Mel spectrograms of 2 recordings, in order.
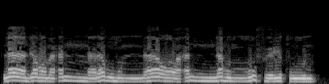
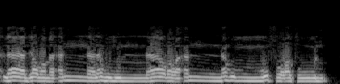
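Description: First: مفرطون said "mufritun", i after the r; kasra on ra. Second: Said in the usual way. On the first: Shown as a demonstration. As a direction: give the ra of مفرطون a short i. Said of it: "بكسر الراء". (كسر الراء في مفرطون) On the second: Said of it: "قرأ قالون بكسر الراء".

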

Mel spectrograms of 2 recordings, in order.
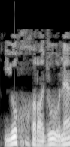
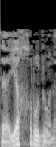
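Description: First: يخرجون slowly as yukh-ra-jun; passive form. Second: يخرجون as yakh-ru-jun; the wrong active reading of يخرجون; active form. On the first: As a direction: stress the passive reading of يخرجون. (يُخرَجون بالبناء للمجهول) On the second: (يَخرُجون بالبناء للمعلوم) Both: Shown as a demonstration. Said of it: "وليس".

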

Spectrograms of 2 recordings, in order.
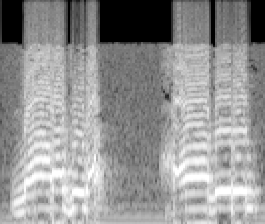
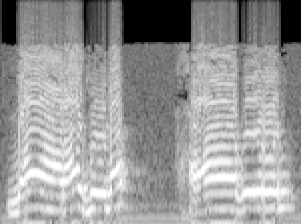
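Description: First: Said in the usual way. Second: Each word drawn out very slowly; slow demo. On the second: Shown as a demonstration. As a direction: spell the example out slowly for students. (مثال يُنطق ببطء شديد) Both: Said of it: "مثلًا تقول".

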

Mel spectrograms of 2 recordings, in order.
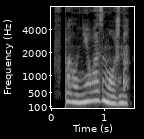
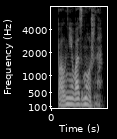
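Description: First: Sister confirming. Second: Said in the usual way. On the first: A narrator's reading. Nola echoes her brother's words, confirming emphatically. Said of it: "подтвердила Нола". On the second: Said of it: "произнёс Финн".

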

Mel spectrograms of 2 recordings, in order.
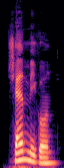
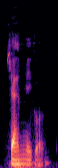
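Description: First: Said in the usual way. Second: Softer, lower murmured repeat, half to himself; quiet repeat. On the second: A narrator's reading. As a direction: let the second one sink down softer and lower. Sam reassures Lilla twice.

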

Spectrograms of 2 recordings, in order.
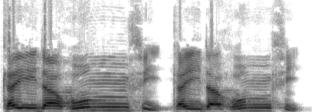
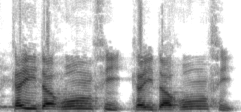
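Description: First: Slow "كيدهم في", mim clear and given medium time; medium-length mim. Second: "كيدهم في" with the mim blurred into the fa; student's mistake. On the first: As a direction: give the mim of "كيدهم" its measured time before "في". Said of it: "يعني زمن متوسط". (إظهار ميم «كيدهم» بزمن متوسط قبل «في») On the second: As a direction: demonstrate the wrong hidden mim in "كيدهم", held before "في". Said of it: "بعض الطلاب يقول". (إخفاء الميم في «كيدهم في» خطأً) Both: Shown as a demonstration.

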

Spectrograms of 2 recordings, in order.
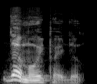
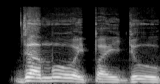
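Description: First: Said in the usual way. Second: Louder, higher and slow, drawn-out shout. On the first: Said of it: "невпопад ответил Кутя". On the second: A narrator's reading. Kutya repeats himself after being told to speak louder, slow loud shout. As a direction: shout it so he's heard. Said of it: "крикнул Кутя".

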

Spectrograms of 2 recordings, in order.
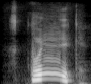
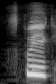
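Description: First: Oafish, long-drawn squeak; clumsy bellowed squeak. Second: Short, very high squeak; high rodent squeak; dormouse reply. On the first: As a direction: botch the animal call with a long bellow. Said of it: "bődült el az ifjonc". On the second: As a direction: answer like a tiny dormouse. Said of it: "A pele neki is válaszolt". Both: A narrator's reading.

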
